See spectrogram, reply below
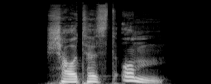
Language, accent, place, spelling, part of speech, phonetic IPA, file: German, Germany, Berlin, schautest um, verb, [ˌʃaʊ̯təst ˈʊm], De-schautest um.ogg
- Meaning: inflection of umschauen: 1. second-person singular preterite 2. second-person singular subjunctive II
